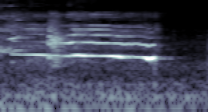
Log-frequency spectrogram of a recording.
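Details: Oreo, a pet Siberian Husky, prompted to "say" Radhe Radhe, gives a single drawn-out tonal howl lasting about one and a half seconds. It holds a steady pitch, wavers slightly, then cuts off abruptly with a brief upward flick.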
